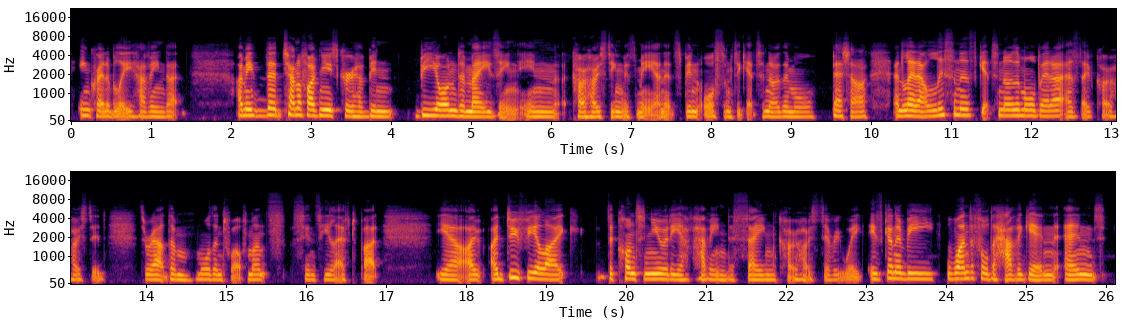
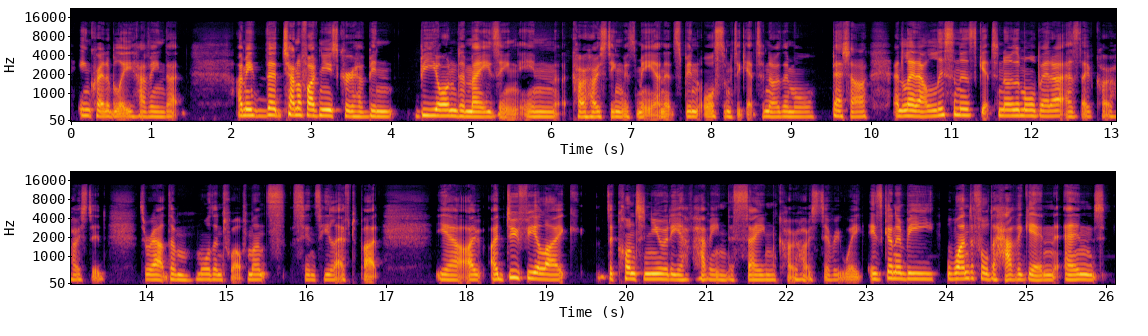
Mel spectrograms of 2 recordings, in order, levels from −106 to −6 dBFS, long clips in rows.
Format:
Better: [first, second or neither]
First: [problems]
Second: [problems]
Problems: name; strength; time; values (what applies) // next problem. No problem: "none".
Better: second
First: muffled; slightly; fading above 4 kHz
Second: none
